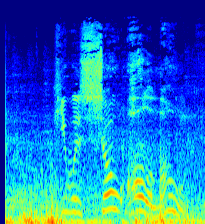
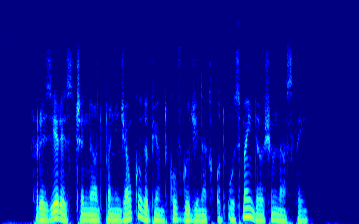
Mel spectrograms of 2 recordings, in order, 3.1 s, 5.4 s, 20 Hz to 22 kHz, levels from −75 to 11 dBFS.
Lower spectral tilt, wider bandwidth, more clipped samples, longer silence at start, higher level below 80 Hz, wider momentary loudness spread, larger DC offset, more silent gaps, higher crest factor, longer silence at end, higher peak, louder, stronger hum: second, -5 dB/octave vs -7.5 dB/octave; first, 15.5 kHz vs 10 kHz; neither; second, 0.1 s vs 0.5 s; first, -18 dBFS vs -52 dBFS; second, 4 LU vs 10 LU; neither; neither; second, 14 dB vs 20 dB; second, 0 s vs 0.75 s; first, 0 dBFS vs -12 dBFS; first, -16 LUFS vs -32 LUFS; neither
